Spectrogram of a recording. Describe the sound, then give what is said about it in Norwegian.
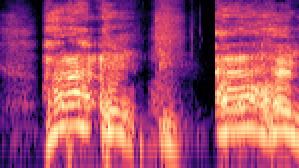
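A loud voice clears its throat in several voiced, groan-like bursts, a pause before a final longer one; no words are spoken. “Da begynner kjører jeg kremting.”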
